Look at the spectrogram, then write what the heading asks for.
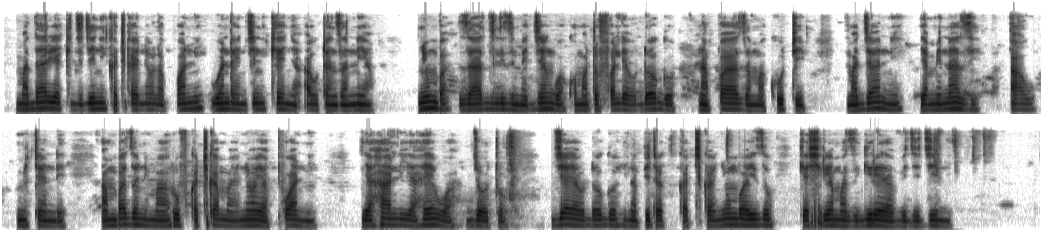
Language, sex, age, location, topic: Swahili, male, 18-24, Mombasa, government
